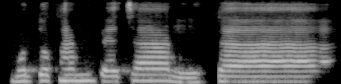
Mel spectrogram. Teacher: 5 নম্বর মাখরাজ, জিহ্বার গোড়া থেকে একটু আগে বাড়াইয়া, তারপর আবার উপরে তালুর সঙ্গে লাগাইয়া,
